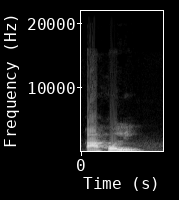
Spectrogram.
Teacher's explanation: এই মাঝের যে দেখো অ, কর সাথে অ আছে, এই অর উচ্চারণ ও এর মতো হবে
